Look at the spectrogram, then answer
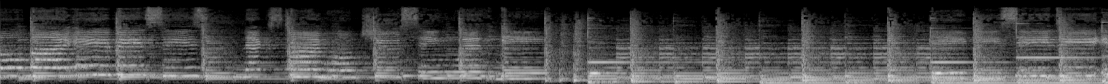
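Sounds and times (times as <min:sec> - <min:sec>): plucked-string tune: 0:00.0 - 0:11.0
low bass: 0:05.9 - 0:11.0.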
